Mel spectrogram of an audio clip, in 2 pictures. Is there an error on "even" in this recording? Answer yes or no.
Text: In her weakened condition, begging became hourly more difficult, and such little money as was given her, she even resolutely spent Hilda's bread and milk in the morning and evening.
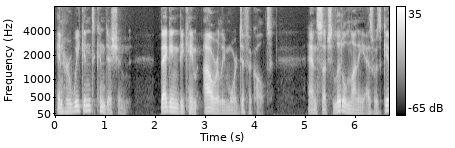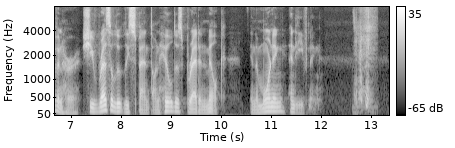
yes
